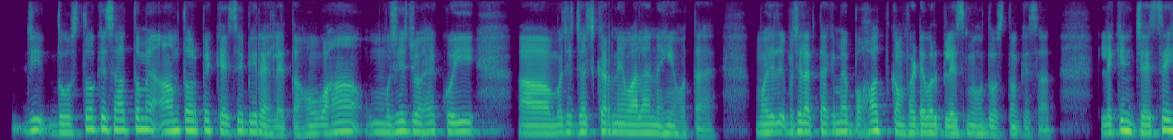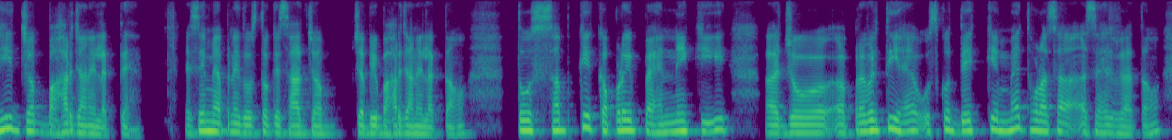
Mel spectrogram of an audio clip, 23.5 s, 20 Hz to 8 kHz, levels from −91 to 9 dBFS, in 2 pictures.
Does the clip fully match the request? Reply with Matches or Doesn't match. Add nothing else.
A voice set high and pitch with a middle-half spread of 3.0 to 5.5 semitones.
Doesn't match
